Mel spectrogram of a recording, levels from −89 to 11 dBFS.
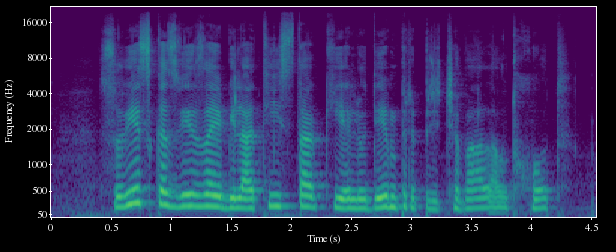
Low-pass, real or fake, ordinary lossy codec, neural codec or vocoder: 19.8 kHz; real; none; none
